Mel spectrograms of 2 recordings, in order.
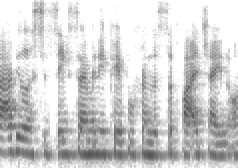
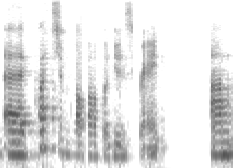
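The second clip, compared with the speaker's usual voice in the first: ordinary delivery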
